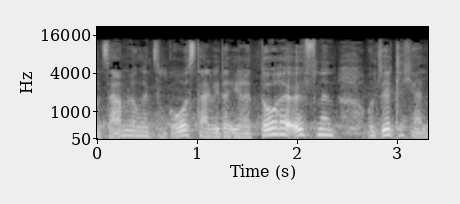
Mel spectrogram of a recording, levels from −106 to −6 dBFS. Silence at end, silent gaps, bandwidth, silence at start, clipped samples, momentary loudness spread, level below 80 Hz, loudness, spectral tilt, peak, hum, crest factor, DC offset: 0 s; none; 13.5 kHz; 0 s; under 0.1%; 8 LU; -60 dBFS; -25 LUFS; -5 dB/octave; -8 dBFS; none; 16 dB; under 0.1%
